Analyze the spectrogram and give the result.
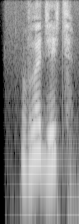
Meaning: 1. to own, to possess, to be master of, to be in possession of 2. to govern, to control 3. to master, to manage, to wield
- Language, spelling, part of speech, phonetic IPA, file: Russian, владеть, verb, [vɫɐˈdʲetʲ], Ru-владеть.ogg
